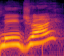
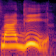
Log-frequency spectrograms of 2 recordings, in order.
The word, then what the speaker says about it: Magi: magi remember children it's pronounced as meijai not maggie this story was written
